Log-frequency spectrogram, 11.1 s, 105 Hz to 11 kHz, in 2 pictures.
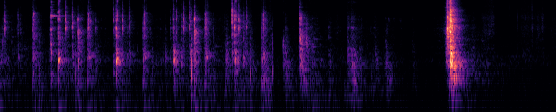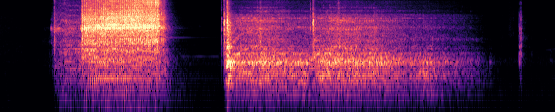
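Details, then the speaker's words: Winch refitted on a V8 Land Rover Discovery 1: a few clicks, then two strong, steady bursts of electric motor whirring as it pulls in; winch working again, normal winch operation. "right oh so obviously winch is now working again um which is good to see"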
